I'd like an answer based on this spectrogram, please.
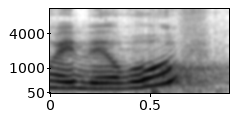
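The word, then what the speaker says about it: Ribeiro: battre sera-t-elle bien entourée bonjour je m'appelle ribbero ça s'écrit bah r i B e i r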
